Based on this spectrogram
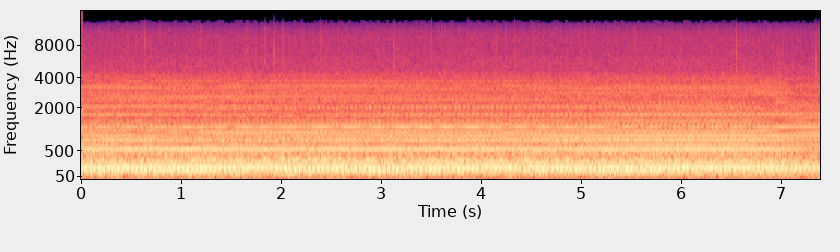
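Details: Boeing 777 engines heard from the cabin shortly after takeoff during climb: loud jet roar with a strong low drone and a hard, rumbling, grinding edge, louder than usual. Unusual strained noise, cause unidentified.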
